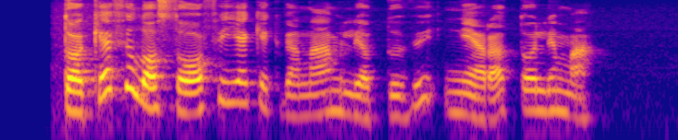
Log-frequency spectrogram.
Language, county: Lithuanian, Klaipėda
